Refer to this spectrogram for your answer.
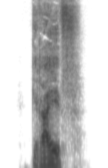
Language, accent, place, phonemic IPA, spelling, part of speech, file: German, Germany, Berlin, /ɡʁaɪ̯f/, Greif, noun, De-Greif.ogg
- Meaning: griffin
